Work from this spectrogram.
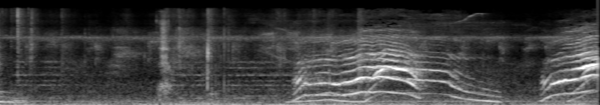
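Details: Cats fighting to defend territory: after a quiet start with faint clicks, a wavering high caterwaul rises and sinks in bends, pauses, then starts climbing again.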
